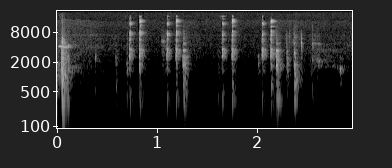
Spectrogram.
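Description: Keystrokes on a computer keyboard while entering a custom key in a web page builder, soft close clicks in short bursts separated by brief pauses, quiet and with no one speaking.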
